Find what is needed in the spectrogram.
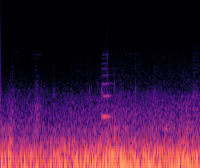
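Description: Hyundai Creta heard from inside the cabin while driving slowly on a rough dirt street, a steady low rumble of engine and road noise. About halfway through, a vehicle horn gives one short toot.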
